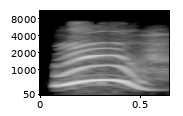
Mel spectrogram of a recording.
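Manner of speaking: high, loud whoop of relief; excited woo. Real, not acted. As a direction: cheer it out after the effort. Instructor cheers after hard set.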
